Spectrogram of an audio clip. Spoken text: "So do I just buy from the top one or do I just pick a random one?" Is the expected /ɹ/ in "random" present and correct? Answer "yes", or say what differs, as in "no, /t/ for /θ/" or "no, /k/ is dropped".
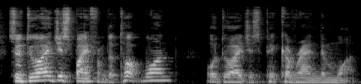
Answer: yes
